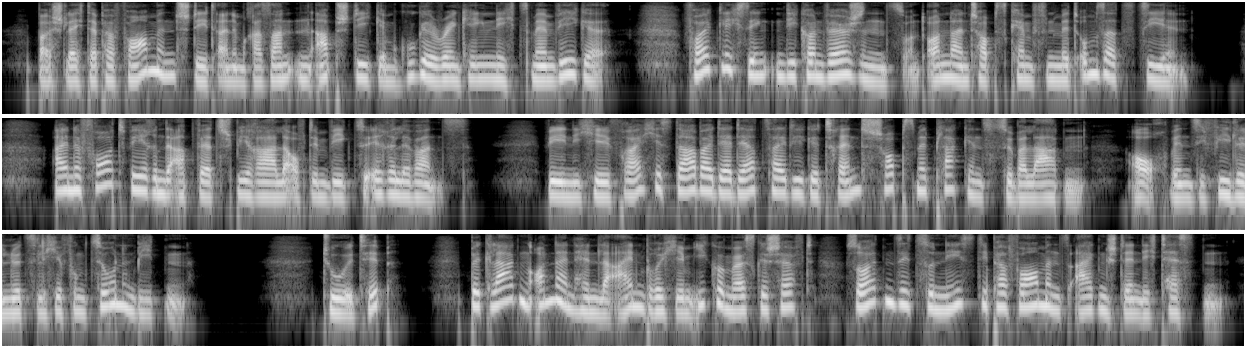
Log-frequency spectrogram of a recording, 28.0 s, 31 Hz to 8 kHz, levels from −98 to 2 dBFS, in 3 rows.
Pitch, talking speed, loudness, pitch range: 180 Hz, 135 wpm, -19 LUFS, 165-220 Hz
